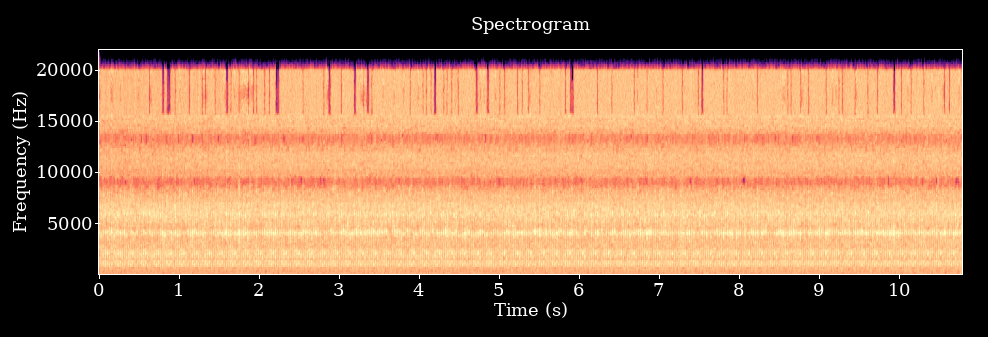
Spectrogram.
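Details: Scania R400 DC12 truck diesel that came in with an engine knock, rebuilt with new liners, pistons and camshaft. On first start after the rebuild it settles into an even, steady idle with a clean, regular beat and no knock. Normal idle.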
